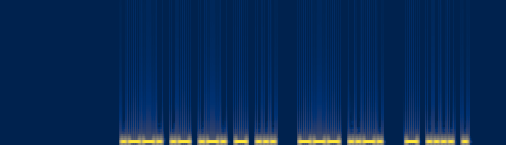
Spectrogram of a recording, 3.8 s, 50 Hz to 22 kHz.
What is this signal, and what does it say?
Morse code, heard as a keyed tone, about 44 wpm, 700 Hz. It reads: PARTS OF THE
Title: Sets of 3 Words 45wpm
